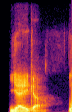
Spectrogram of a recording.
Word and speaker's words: Jaeger: Jaeger. – Like Jaeger. A Jaeger bomb.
